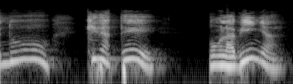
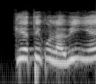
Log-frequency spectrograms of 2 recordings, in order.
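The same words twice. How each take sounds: First: Said in the usual way. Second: Urging, pitched higher; tempting inner voice. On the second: Retold or imitated. Tempting thought urges him to keep the vineyard, pitched higher. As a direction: press the temptation harder. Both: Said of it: "otro pensamiento le dice".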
